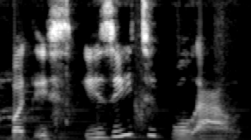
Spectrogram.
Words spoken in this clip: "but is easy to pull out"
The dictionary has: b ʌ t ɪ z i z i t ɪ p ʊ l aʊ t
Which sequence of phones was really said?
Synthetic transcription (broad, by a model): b ʌ t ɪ s i z i t ɪ p ʊ l aʊ t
